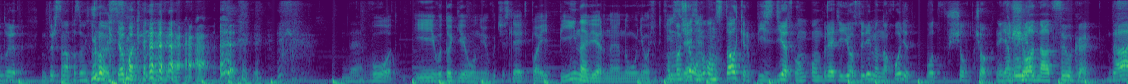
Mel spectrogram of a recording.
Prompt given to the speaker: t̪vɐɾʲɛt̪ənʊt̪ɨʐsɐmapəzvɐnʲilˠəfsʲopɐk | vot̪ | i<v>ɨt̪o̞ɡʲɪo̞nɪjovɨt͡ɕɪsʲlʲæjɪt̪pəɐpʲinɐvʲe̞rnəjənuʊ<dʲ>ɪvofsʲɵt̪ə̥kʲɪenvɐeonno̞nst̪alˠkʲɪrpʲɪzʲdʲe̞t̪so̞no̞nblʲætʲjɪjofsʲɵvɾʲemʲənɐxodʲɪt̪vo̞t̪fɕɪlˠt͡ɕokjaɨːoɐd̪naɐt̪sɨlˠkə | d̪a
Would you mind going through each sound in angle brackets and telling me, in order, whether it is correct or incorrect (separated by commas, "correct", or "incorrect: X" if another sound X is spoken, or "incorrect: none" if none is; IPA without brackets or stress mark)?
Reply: correct, incorrect: nʲ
